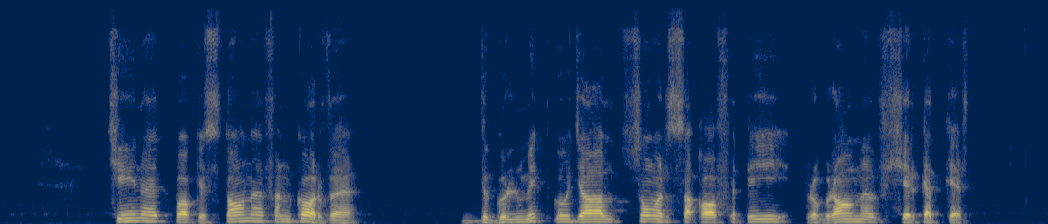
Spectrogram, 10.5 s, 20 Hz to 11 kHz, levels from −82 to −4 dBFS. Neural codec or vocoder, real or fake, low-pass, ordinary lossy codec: none; real; 9.9 kHz; Opus, 16 kbps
